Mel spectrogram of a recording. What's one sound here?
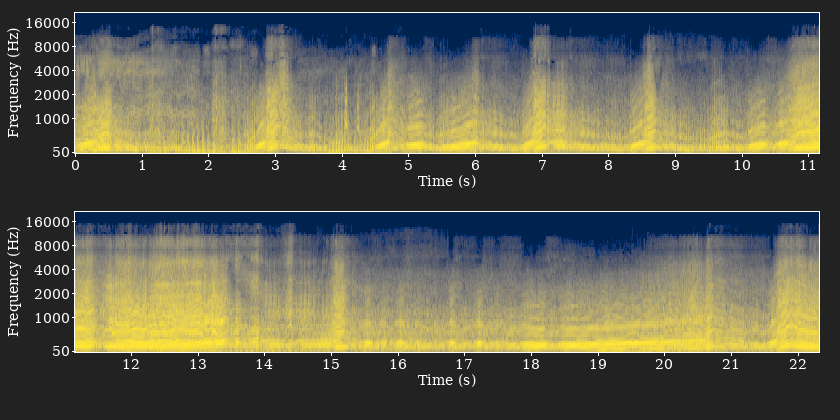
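A dirt bike engine revs up and down, rising and falling in pitch.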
